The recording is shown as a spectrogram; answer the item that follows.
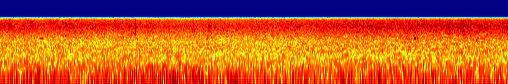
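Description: Steady, even background noise with a low hum underneath.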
